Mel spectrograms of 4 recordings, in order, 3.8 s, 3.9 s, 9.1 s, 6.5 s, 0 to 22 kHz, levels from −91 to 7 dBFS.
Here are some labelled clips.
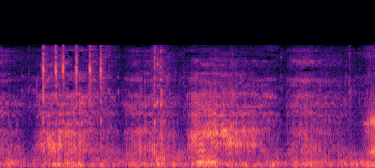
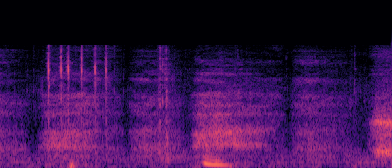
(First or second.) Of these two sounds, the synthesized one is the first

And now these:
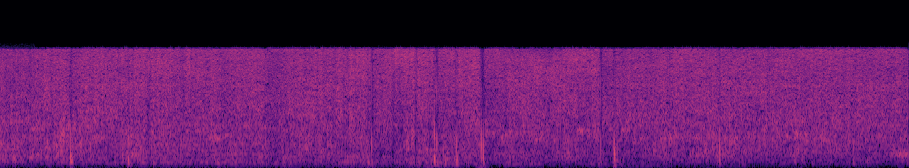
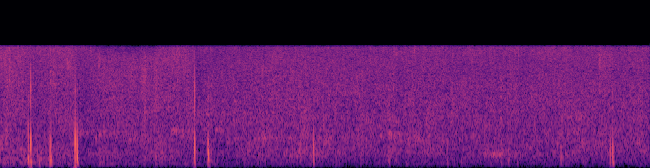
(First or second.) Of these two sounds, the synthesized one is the first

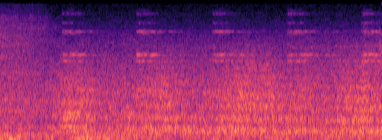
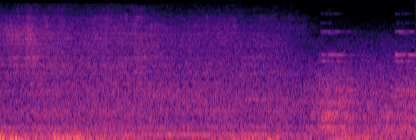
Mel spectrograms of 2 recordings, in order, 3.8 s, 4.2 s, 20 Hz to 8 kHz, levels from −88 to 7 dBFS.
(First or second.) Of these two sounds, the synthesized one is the first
